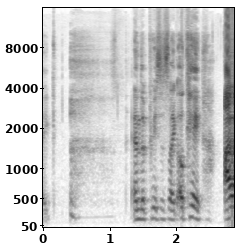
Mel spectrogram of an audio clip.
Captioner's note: gasping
